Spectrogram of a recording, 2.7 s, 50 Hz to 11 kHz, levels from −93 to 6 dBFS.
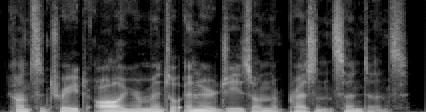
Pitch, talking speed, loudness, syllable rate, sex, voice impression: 105 Hz, 205 wpm, -20 LUFS, 7.2 syllables/s, male, masculine, very adult-like, fluent, slightly cool, slightly refreshing, slightly unique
